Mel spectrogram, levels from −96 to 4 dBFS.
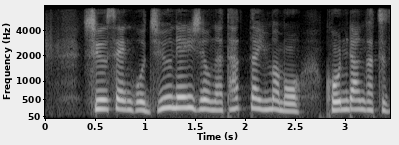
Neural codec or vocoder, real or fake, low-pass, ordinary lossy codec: codec, 16 kHz, 0.8 kbps, ZipCodec; fake; 7.2 kHz; none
